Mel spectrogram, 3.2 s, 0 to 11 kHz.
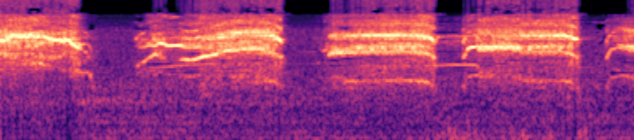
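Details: Peregrine falcons at a nest in Madrid, May 2016, as the female feeds pigeon to two chicks. Four long, strained wailing calls follow closely, each holding level and then sliding at the ends.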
